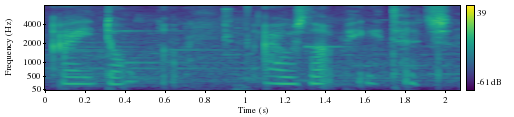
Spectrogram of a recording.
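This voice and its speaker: A woman's voice: on the high side, little pitch movement, brisk, whispered. A woman giving casual commentary as she streams a video game. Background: game music.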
